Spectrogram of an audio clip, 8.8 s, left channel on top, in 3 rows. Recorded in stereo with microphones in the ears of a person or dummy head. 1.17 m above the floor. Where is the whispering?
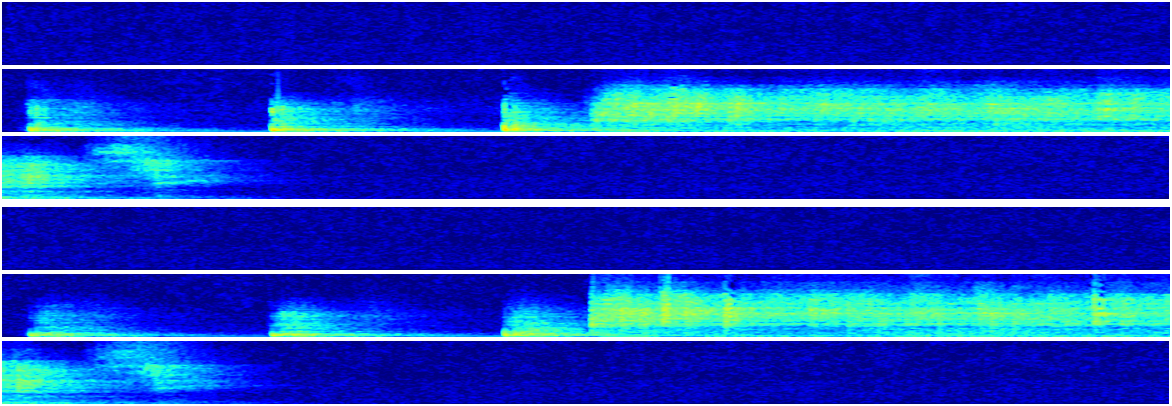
25° left (ahead or behind), 1.4 m.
